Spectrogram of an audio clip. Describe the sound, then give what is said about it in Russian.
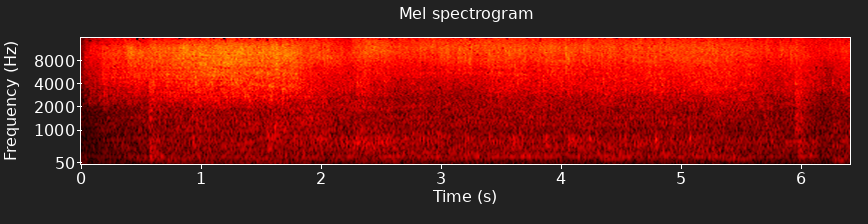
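Steady, hissing rush of water pouring continuously from a running shower, broad and constant for several seconds with faint bumps and no voices. “То же самое и с принятием душа.”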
